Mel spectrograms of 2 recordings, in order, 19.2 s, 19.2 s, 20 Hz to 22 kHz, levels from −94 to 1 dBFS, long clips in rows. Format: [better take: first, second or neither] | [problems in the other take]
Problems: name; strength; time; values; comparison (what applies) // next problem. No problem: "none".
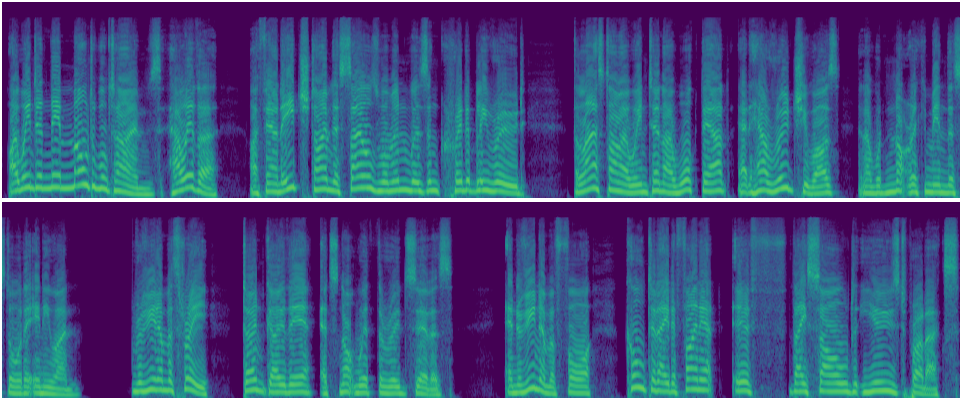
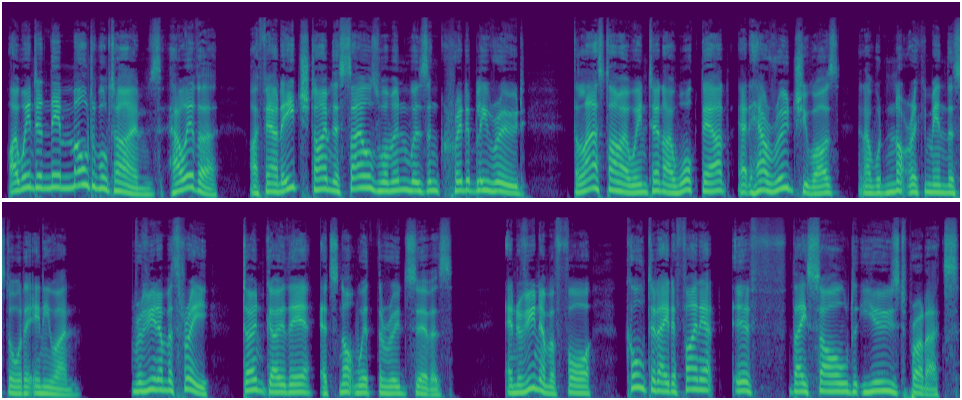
second | distortion; slight; 10 dB below the speech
